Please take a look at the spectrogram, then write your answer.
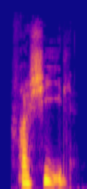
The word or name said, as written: fragil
